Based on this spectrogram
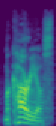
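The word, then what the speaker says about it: μακάριος: Makarios, that's like the pronunciation of it.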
